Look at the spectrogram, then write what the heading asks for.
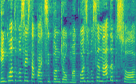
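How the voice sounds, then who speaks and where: A woman is speaking here. Her voice is raised and projected. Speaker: preacher and Bible teacher. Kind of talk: sermon. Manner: fast.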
